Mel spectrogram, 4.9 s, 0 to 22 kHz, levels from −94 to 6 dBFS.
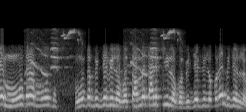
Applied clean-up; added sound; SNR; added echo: none; Bird; 12 dB; none.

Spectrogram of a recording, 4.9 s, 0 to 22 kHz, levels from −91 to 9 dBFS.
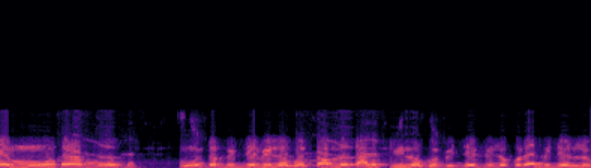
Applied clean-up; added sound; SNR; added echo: neural separator model SepFormer DNS4.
